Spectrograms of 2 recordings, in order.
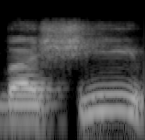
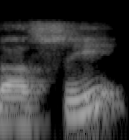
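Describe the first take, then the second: First: The middle consonant is a hushing 'sh' sound. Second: The middle consonant is a plain hissing 's' sound. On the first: The speaker calls it right. "tafashi bashi" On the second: The speaker calls it wrong. "bukan basi"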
